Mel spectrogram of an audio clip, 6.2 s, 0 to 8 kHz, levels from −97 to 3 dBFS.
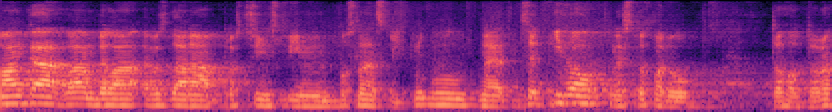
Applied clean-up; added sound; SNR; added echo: neural separator model SepFormer DNS4.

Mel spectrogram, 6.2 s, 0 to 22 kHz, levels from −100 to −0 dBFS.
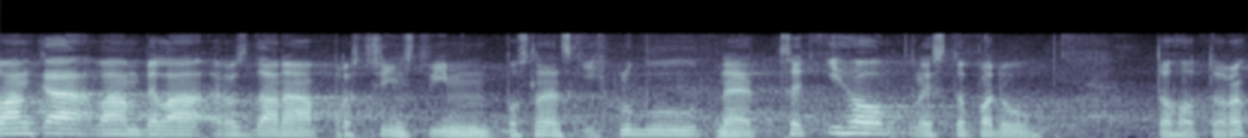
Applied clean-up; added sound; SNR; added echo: none; none; none; none.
